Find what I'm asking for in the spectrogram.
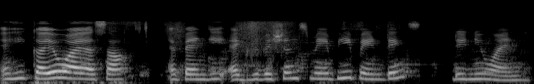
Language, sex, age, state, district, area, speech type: Sindhi, female, 45-60, Uttar Pradesh, Lucknow, rural, spontaneous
